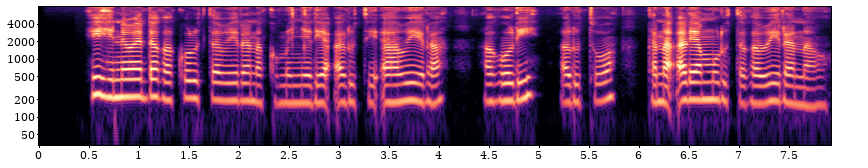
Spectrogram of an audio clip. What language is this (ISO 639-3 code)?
kik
